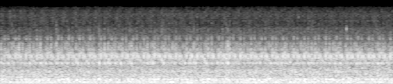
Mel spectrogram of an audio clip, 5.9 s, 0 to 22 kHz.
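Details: 24-year-old Range Rover P38 diesel, abandoned five years, jump-started and idling to warm up to thermostat temperature while bleeding air from the coolant system: smooth, even diesel idle with a steady beat, no knocks or misses; sounds healthy.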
